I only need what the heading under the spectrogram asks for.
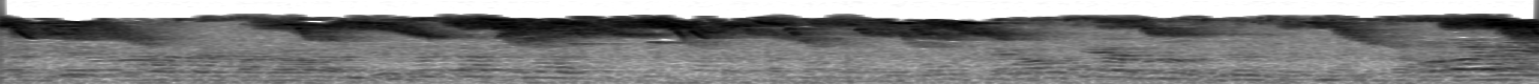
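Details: Captive blue-black grassquit singing frantically, giving high, buzzy, down-slurred notes repeated rapidly about twice a second, while human voices murmur underneath.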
